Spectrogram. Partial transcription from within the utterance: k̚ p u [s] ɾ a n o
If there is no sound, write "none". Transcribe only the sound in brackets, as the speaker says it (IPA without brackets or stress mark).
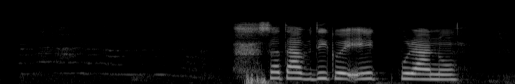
none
